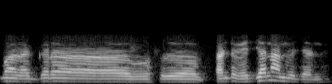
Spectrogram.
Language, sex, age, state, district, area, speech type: Telugu, male, 45-60, Telangana, Mancherial, rural, conversation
